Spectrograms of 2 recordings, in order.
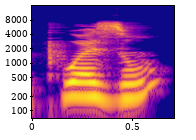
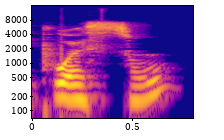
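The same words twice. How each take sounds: First: POISON with a voiced z between the vowels; Z sound. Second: POISSON with a voiceless s between the vowels; S sound. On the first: Teacher comparing two words, POISON with a voiced z. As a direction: say POISON with a buzzing z. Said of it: "le son Z dans le premier cas". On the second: Teacher comparing two words, POISSON with a voiceless s. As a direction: say POISSON with an unvoiced s. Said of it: "le son se dans le deuxième cas". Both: Shown as a demonstration.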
